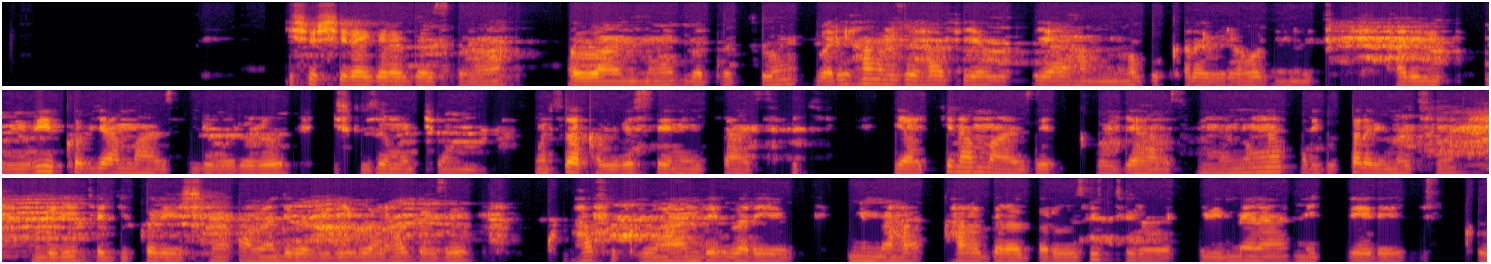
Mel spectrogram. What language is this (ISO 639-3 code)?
kin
